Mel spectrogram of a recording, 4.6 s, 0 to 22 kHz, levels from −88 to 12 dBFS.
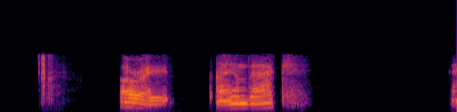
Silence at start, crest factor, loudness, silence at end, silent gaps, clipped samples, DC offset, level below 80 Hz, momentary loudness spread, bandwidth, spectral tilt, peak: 0.4 s; 20 dB; -22 LUFS; 0 s; 0.92-1.20 s, 2.02-2.10 s, 3.27-4.49 s; under 0.1%; under 0.1%; -72 dBFS; 14 LU; 3.7 kHz; -4 dB/octave; -6 dBFS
